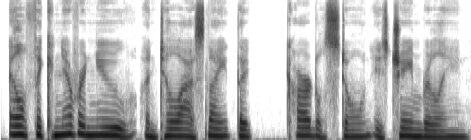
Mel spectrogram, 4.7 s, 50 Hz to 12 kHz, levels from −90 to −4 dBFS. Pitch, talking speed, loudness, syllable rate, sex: 170 Hz, 125 wpm, -19 LUFS, 4.6 syllables/s, male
